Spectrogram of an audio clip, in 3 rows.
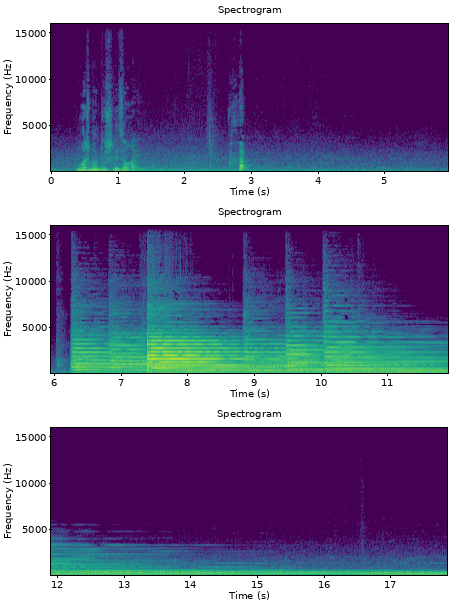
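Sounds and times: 
speech: 0.4 - 1.5, 2.8 - 3.1
six church bells of a cathedral ringing together: 6.2 - 17.8.

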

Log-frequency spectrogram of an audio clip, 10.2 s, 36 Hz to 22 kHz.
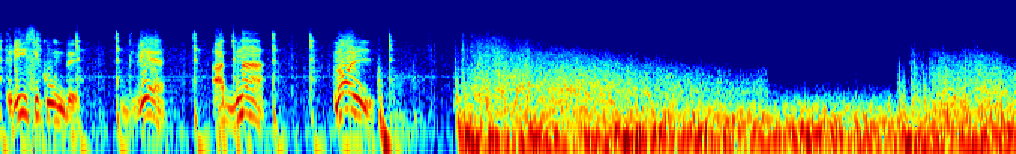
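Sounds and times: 
speech: 0.1 - 4.0
detonation of a 50-megaton hydrogen aerial bomb: 4.5 - 10.1.

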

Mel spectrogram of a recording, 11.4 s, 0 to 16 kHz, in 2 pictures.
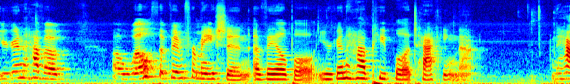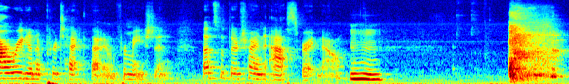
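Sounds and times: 
speech: 0.0 - 4.8, 5.5 - 9.6
person coughing: 10.8 - 11.3.

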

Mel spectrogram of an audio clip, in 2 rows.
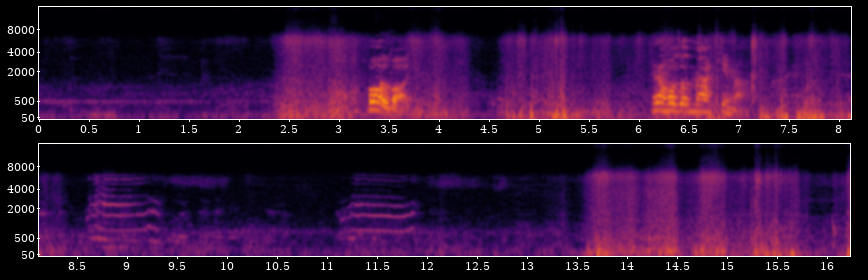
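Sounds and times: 
rustling and scuffing: 1.1 - 8.5, 13.2 - 16.2
speech: 3.3 - 3.8, 6.1 - 7.2
cat meowing: 8.6 - 9.4, 11.1 - 12.0.

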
